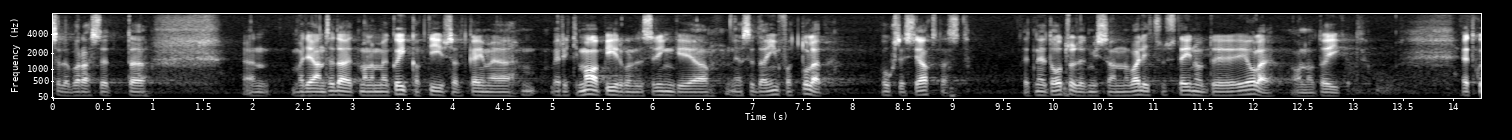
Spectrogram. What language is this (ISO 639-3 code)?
est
